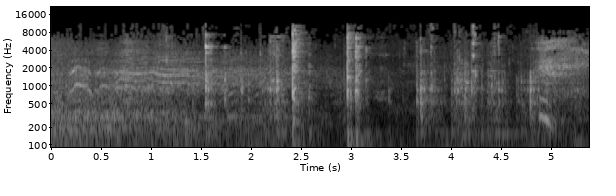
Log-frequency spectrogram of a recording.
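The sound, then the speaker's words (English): Irregular clinks and clatters of dishes and cutlery, several sharp knocks over a few seconds, with a faint murmur of voices in the background. “I'll leave you to wipe the dishes.”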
